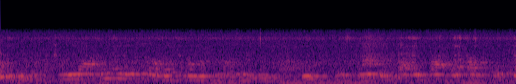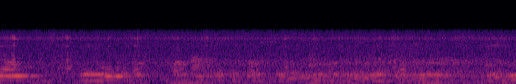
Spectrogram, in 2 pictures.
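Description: A faint, indistinct voice murmuring in short broken phrases, well below the level of the main talking.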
